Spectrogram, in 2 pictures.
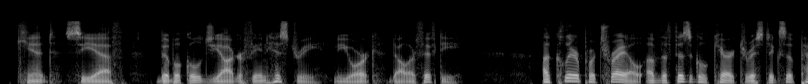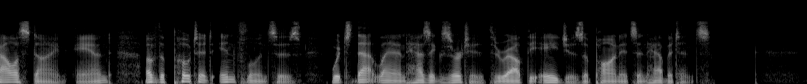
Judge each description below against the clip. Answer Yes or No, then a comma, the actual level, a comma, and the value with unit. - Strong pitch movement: Yes, wide, 6.3 semitones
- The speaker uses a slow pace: Yes, slow, 130 wpm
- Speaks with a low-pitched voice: Yes, very low, 85 Hz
